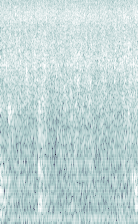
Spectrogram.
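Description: Chital fish dumplings frying lightly in oil, a continuous even sizzle heard up close with no talking.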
